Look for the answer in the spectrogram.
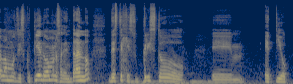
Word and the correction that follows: etíope: E, etiope. ok. Etíope.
